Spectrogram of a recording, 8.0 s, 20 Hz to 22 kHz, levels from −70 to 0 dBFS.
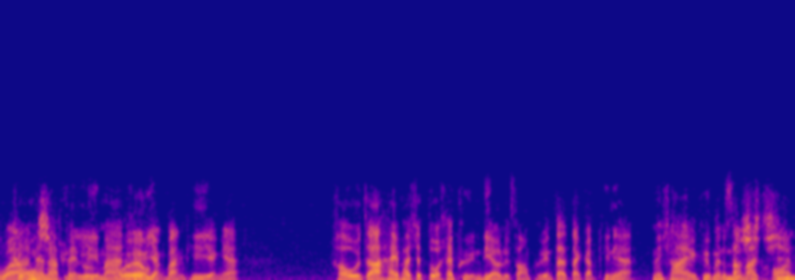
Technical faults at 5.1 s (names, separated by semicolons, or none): none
